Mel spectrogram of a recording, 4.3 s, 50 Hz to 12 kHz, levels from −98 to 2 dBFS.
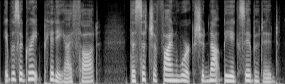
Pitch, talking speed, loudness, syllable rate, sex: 195 Hz, 225 wpm, -19 LUFS, 5.4 syllables/s, female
